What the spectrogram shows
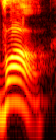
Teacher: जैसे ही आप व का उच्चारण करेंगे तो आपके ऊपर वाले दांत आपके निचले वाले होठ से टकराएंगे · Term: दंत ओष्ठ्य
